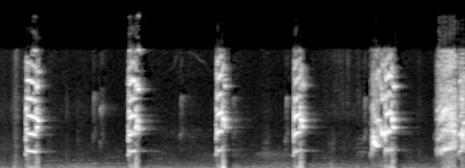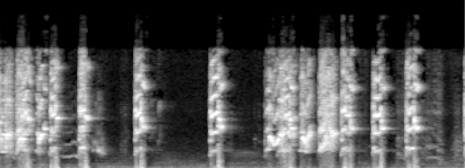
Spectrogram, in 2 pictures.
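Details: Fischer's lovebird chirping: spaced single shrill squeaks about once a second, then clustered harsh, scratchy chirp bursts, with quiet gaps between.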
